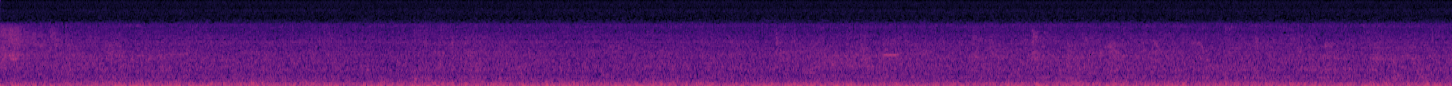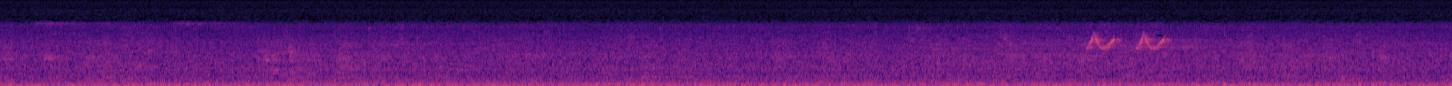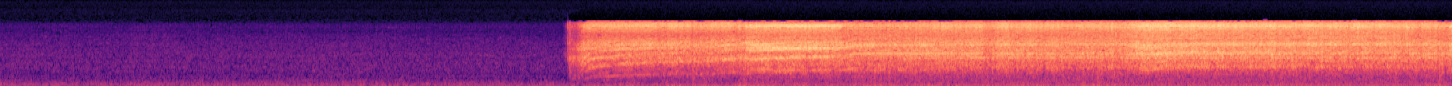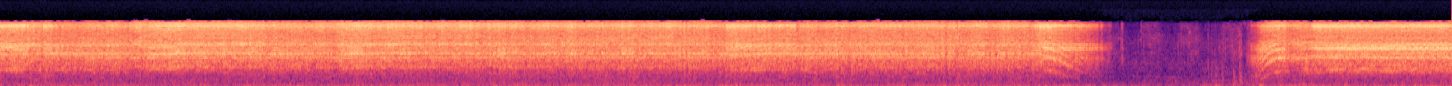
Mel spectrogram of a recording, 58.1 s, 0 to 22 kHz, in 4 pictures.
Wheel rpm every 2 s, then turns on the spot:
0, 0, 0, 0, 0, 0, 0, 0, 0, 0, 0, 0, 0, 0, 0, 0, 0, 50, 190, 230, 230, 230, 230, 230, 230, 230, 230, 30, 150.
none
